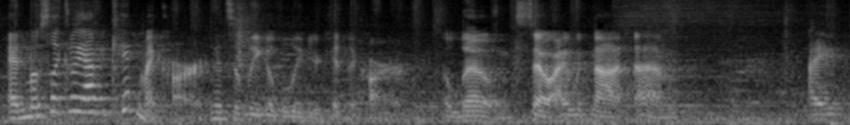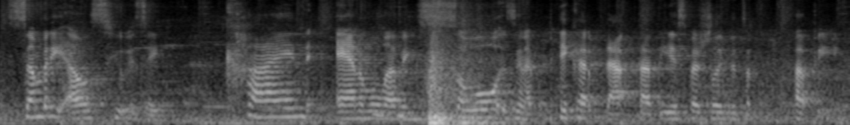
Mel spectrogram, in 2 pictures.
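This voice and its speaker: Blunt woman in her thirties, lively swoops. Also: deep voice, fairly quick, echoey room. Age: 30s. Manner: blunt, lively, laughs while talking. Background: background music.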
